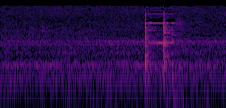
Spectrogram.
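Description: Two quick electronic beeps from a small electric dehumidifier's control button, about a fifth of a second apart and roughly a second and a half in, over a faint steady hum.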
